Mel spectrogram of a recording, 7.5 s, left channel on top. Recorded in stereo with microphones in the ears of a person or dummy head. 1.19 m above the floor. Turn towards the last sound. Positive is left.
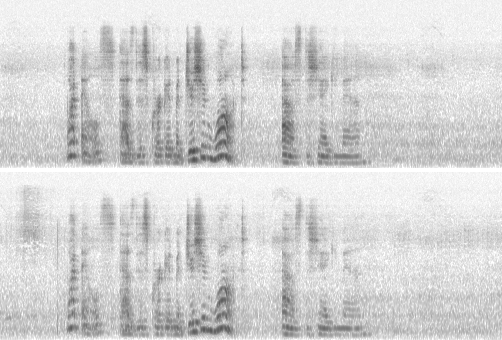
turn(degrees=40)  # may be behind; listen again after turning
